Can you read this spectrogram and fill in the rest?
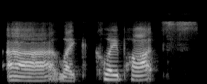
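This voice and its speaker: A woman's voice: mid-range voice, steady tone, drawn-out words, bright, forceful tone, dry recording. A woman co-hosting a podcast, asking long, rambling questions with fillers in a friendly way. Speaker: podcast co-host. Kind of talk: casual interview chat. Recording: dull lo-fi sound.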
